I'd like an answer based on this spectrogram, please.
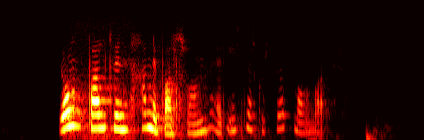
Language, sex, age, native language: Icelandic, female, 20-29, Icelandic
